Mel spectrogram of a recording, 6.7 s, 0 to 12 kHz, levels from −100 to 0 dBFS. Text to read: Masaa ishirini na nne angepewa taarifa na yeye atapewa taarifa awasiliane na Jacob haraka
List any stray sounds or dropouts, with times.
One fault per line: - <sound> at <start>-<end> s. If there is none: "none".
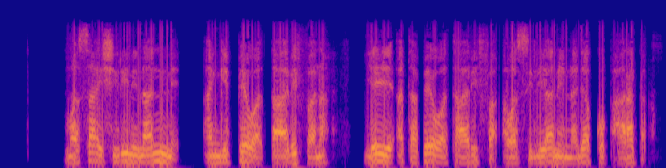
none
